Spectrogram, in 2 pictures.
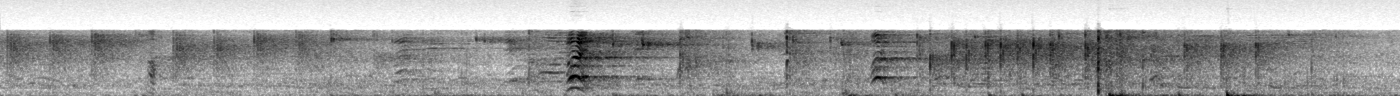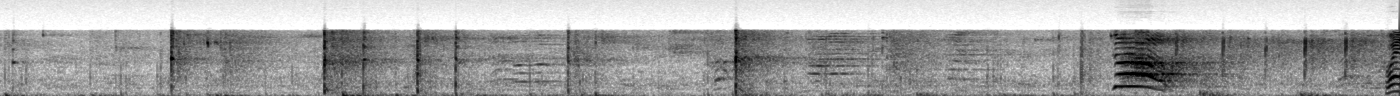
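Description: Badminton rally in an indoor hall: rackets striking the shuttlecock about once a second, with shoes squeaking on the court floor between shots, and a player's loud shout near the end as the point is won.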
